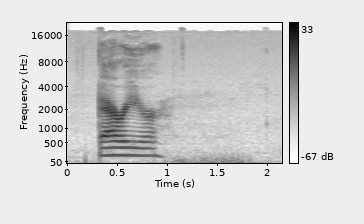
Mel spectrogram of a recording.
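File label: "barrier", American English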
